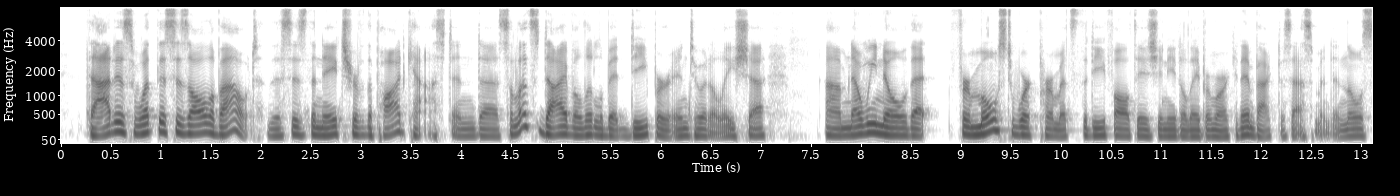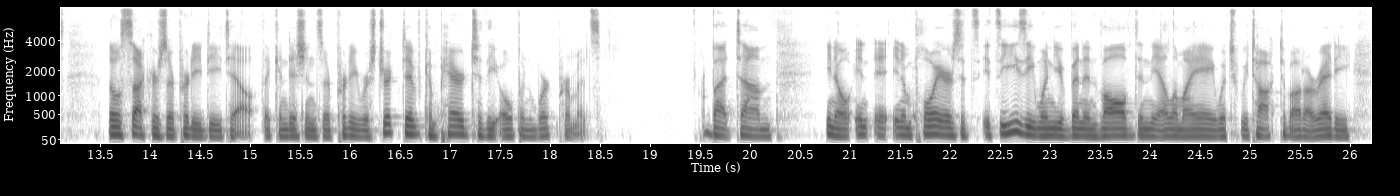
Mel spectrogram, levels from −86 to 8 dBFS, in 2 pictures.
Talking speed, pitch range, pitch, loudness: 195 wpm, 105-125 Hz, 110 Hz, -31 LUFS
